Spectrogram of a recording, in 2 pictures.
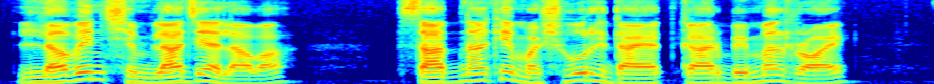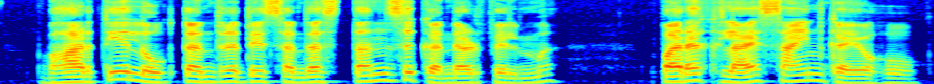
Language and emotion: Sindhi, neutral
